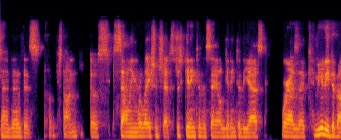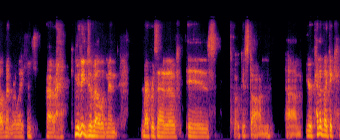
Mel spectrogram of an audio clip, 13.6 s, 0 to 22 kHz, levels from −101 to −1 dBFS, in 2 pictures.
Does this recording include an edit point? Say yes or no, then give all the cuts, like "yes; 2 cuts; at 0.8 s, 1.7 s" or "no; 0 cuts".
no; 0 cuts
